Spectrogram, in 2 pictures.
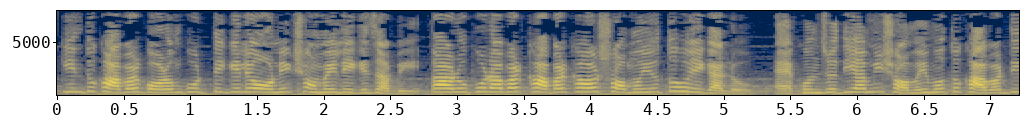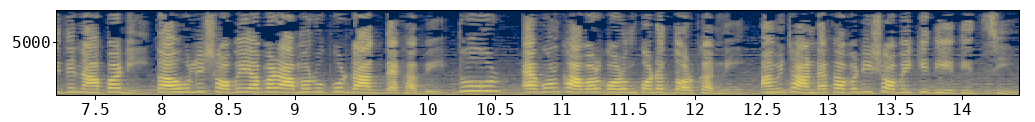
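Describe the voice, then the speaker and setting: Woman playing a high, earnest young daughter-in-law. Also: fast talker, pushed and bright, faint music behind. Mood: fretful. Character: young daughter-in-law, flustered, eager to excuse herself. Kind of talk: cartoon voice acting.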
